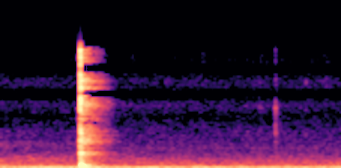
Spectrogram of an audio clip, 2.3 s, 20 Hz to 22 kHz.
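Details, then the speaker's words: Nomadic Technologies robot, 12 V battery at about 13 V, slip-ring pin seven jumped to 12 V positive: two sharp, clean relay clicks about two seconds apart, all three motor drivers powering; normal relay clicking. "and I jump that straight to the positive of the 12vt we get relays clicking and lights coming on on all three motor drivers so that's good"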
